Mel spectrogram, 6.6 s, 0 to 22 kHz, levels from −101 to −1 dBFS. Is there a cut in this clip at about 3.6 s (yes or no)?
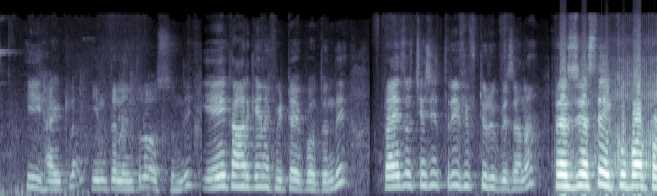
yes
